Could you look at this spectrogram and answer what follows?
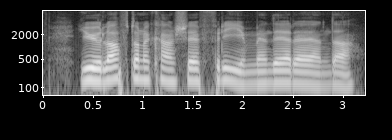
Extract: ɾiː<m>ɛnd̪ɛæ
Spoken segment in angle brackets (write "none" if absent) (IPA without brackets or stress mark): m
